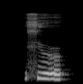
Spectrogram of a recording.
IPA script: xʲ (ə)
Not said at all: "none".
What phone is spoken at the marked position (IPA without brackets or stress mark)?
ə˞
